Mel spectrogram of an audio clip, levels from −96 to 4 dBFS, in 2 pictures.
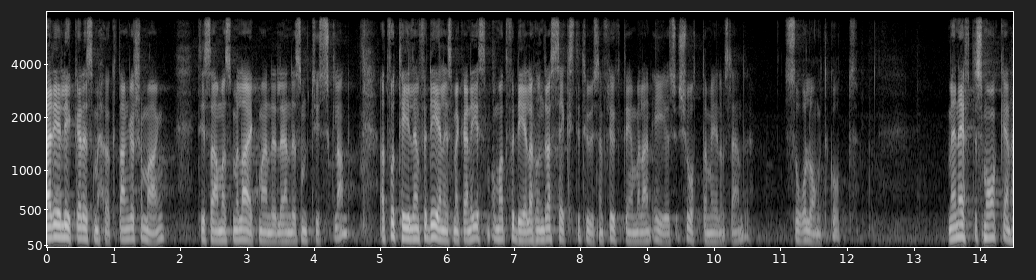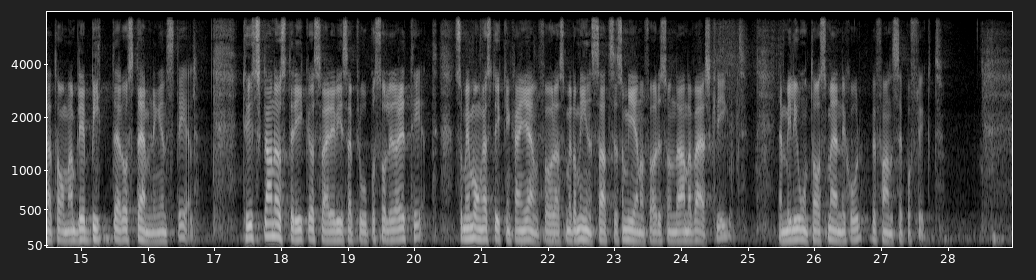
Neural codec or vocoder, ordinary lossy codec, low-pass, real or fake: none; none; 7.2 kHz; real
